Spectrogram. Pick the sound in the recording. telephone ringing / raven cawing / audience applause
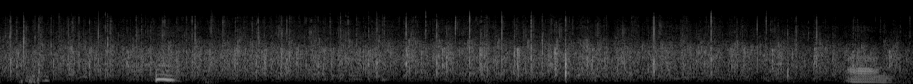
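audience applause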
